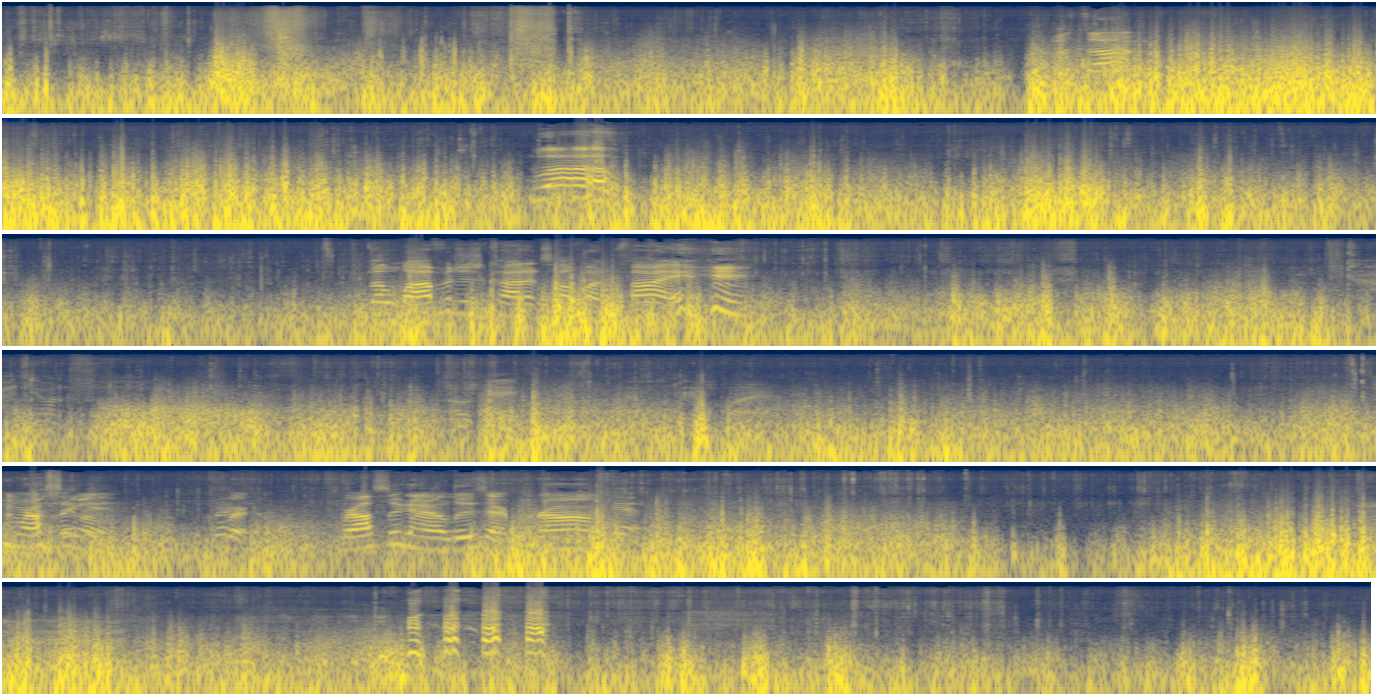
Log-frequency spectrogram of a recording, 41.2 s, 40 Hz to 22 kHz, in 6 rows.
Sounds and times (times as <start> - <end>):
Fire: 0.0 - 41.1
Wind noise (microphone): 0.0 - 41.1.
